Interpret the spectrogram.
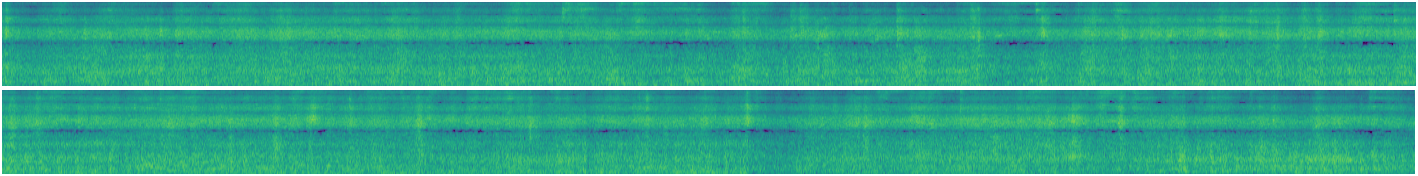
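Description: Freight cars of a manifest train rolling past on steel rails: a steady noise of wheels on the track.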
